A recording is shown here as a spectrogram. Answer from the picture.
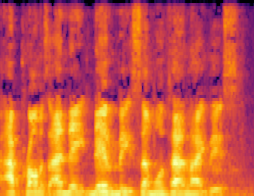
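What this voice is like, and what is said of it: Exaggerated put-on southern drawl. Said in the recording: “You do a southern accent, and I'll do a southern accent ... Just a regular southern drawl, just kind of extended voice. You just kind of drag out some of your syllables ... trying to do his southern accent, and I do terrible”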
